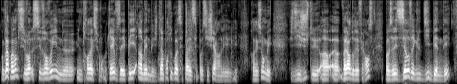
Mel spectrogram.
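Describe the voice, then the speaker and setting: A man talks very fast at a fairly high pitch, with ordinary pitch variation and big swings in loudness. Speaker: crypto YouTuber. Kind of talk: casual market analysis video. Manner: hesitant, many fillers.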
